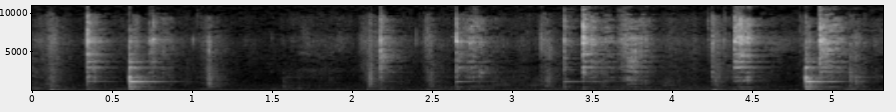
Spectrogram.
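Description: Ginger som tam pounded in a mortar: a series of sharp, close knocks and clatters at an uneven beat, with small clinking touches between strikes and quiet gaps.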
